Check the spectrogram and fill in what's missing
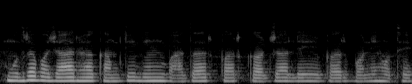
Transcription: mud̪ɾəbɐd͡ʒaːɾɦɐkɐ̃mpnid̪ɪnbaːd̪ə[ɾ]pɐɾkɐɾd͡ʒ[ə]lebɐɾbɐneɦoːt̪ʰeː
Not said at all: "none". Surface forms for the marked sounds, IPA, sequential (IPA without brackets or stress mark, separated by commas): ɾ, a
